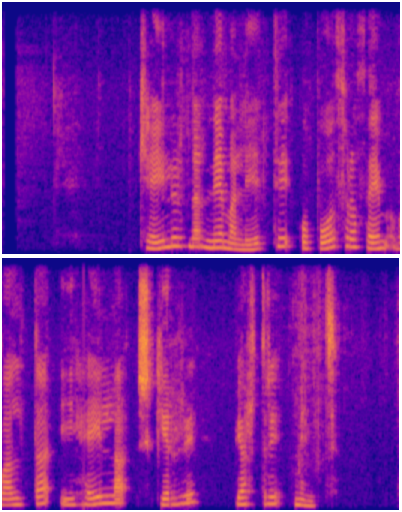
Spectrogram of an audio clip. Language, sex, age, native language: Icelandic, female, 60-69, Icelandic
